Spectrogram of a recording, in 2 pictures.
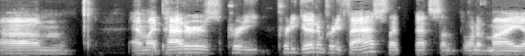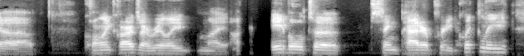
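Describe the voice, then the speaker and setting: A man with an American accent speaks at a moderate pace in a medium pitch with ordinary pitch variation and a bright, sharp tone. The sound is dry and close with no echo, over a quiet background. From New York / New Jersey area, US. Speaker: opera singer. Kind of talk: casual interview chat.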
